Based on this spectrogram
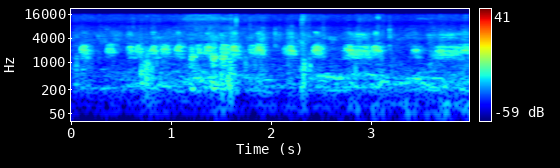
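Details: Pair of Muscovy ducks in a backyard among other waterbirds, giving a fast run of short, nasal, evenly spaced calls, several per second, over a steady background hum.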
